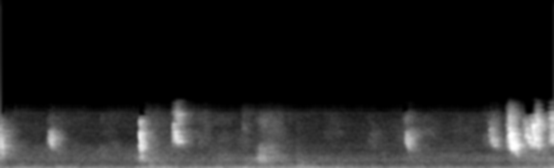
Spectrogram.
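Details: Sparrows at a window-mounted feeder in the morning, giving short scattered chirps at intervals, some doubled, with a louder burst of chirping near the end; quiet indoor background.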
